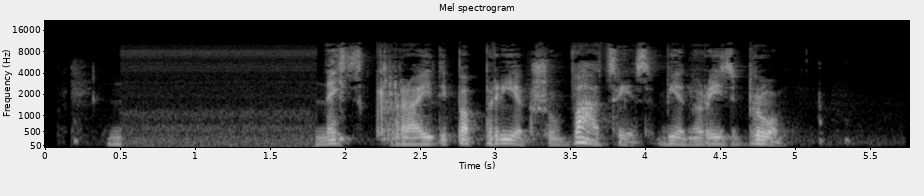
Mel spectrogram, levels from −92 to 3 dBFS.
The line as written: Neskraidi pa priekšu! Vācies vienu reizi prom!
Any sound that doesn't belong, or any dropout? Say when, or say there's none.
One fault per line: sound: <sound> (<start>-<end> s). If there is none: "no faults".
no faults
